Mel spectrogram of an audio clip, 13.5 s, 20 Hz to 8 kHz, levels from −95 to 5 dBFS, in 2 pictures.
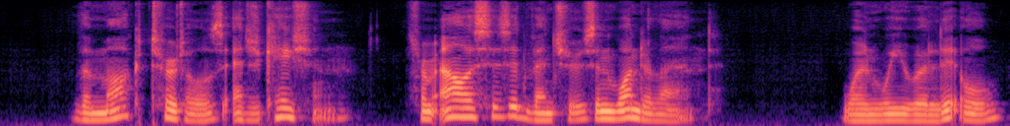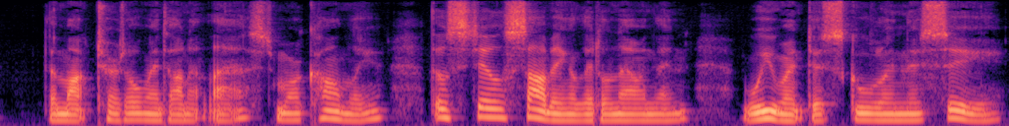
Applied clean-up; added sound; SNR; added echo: neural mask model Resemble Enhance denoiser.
